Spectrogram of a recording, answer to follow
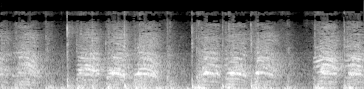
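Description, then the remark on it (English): A crowd of protesters, many of them white Trump supporters, shouts and chants together outside a polling place in Detroit, banging on doors and windows to stop votes from being counted, in loud, overlapping bursts rising and falling in waves with brief dips between surges of many raised voices. “But that didn't stop a group of protesters, many of them white Trump supporters, from gathering outside of a polling place in Detroit and banging on doors and windows to stop votes from being counted.”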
